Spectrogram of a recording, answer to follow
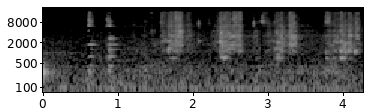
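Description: Faint, intermittent rustling of folded paper name slips being stirred by hand in a towel-covered bowl.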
